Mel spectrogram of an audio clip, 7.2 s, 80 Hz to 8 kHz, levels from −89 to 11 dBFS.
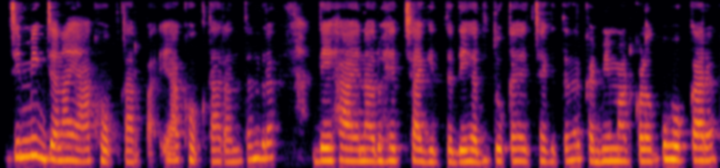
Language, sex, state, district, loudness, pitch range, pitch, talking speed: Kannada, female, Karnataka, Dharwad, -18 LUFS, 205-225 Hz, 210 Hz, 175 wpm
